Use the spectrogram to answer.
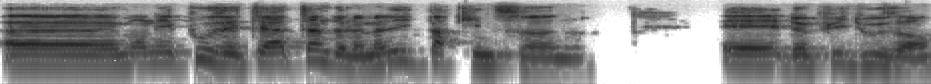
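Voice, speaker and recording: Moderate pace and ordinary pitch variation in a dark, mellow tone. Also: man. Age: 70s. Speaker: bereaved widower. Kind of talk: testimony. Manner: halting, many hesitations.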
